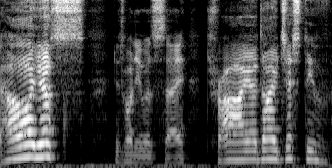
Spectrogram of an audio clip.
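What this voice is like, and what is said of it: Character voice of old-time apothecary. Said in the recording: “the apothecary, in my impression”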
